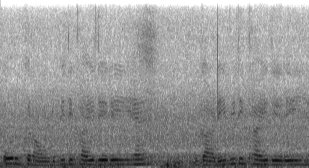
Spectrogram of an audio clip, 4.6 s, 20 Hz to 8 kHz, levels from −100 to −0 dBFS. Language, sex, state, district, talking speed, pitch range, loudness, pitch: Hindi, female, Punjab, Pathankot, 170 wpm, 195-215 Hz, -15 LUFS, 205 Hz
